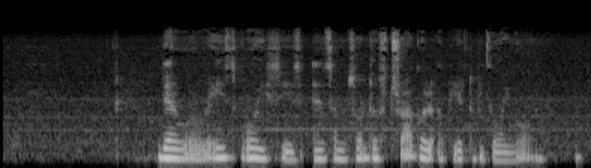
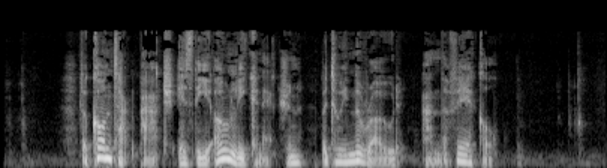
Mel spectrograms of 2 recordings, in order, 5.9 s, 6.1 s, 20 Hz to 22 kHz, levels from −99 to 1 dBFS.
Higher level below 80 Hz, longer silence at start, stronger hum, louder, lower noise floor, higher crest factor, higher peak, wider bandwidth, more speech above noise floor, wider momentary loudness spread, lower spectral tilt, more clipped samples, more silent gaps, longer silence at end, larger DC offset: second, -74 dBFS vs -48 dBFS; first, 1.15 s vs 0.8 s; neither; second, -35 LUFS vs -25 LUFS; about the same, -63 dBFS vs -66 dBFS; about the same, 20 dB vs 18 dB; second, -16 dBFS vs -8 dBFS; about the same, 12 kHz vs 11.5 kHz; second, 29 dB vs 42 dB; about the same, 13 LU vs 14 LU; about the same, -6 dB/octave vs -6 dB/octave; neither; neither; second, 0.1 s vs 1.15 s; neither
